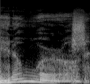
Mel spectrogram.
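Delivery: deep, dramatic movie-trailer narrator voice. Imitating a movie trailer's plot voiceover, in a movie-trailer voiceover voice. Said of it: "And it tells you the plot with that same voice".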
